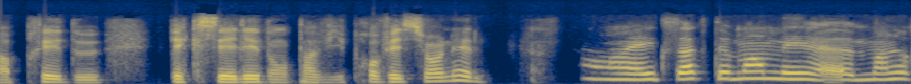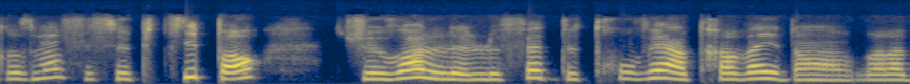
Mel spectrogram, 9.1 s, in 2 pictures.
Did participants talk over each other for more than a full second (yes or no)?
no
